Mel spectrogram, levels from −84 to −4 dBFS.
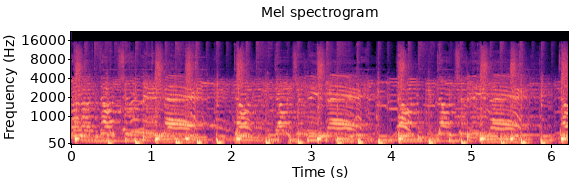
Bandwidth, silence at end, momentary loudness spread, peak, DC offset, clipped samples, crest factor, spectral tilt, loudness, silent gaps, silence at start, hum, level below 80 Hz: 15.5 kHz; 0 s; 4 LU; 0 dBFS; under 0.1%; under 0.1%; 14 dB; -5 dB/octave; -15 LUFS; none; 0 s; none; -22 dBFS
